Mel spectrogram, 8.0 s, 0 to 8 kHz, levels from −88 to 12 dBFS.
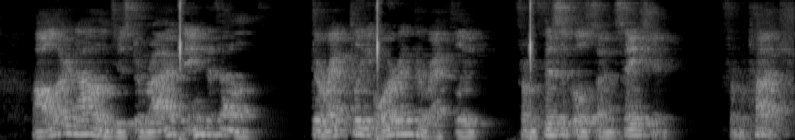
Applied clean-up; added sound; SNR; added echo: classical method WPE with log-MMSE.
